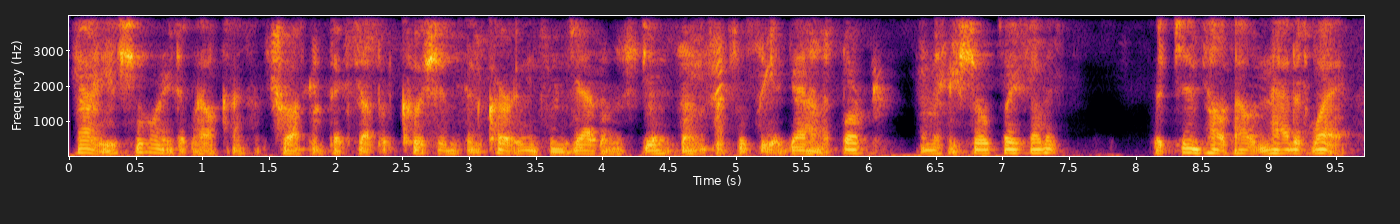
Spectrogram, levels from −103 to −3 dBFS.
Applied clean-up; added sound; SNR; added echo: neural mask model Resemble Enhance denoiser.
